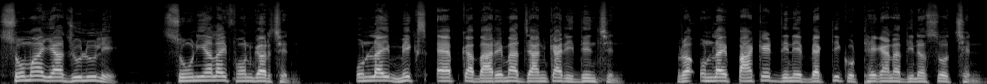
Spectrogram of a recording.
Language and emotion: Nepali, neutral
